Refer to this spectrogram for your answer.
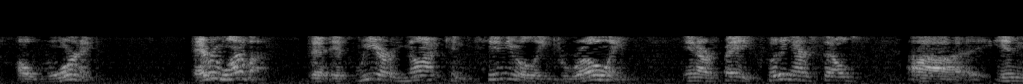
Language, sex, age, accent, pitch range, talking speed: English, male, 50-69, American, 140-200 Hz, 115 wpm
